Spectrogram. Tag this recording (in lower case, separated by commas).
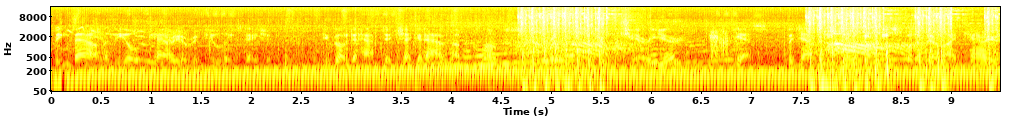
outside, rural or natural, speech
